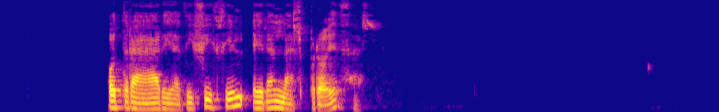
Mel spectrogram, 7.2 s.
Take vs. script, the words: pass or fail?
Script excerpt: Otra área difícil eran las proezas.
pass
